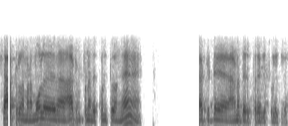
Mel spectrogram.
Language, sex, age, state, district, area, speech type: Tamil, male, 60+, Tamil Nadu, Ariyalur, rural, conversation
